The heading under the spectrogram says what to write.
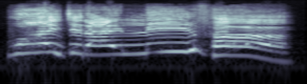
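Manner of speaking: high, slow anguished yell; grief-stricken shout. Acted. Warrior blaming himself over her body, despairing. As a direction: cry out in despair. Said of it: "he cried".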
